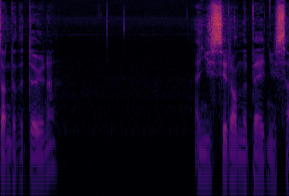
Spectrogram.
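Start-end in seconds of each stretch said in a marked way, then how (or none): none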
